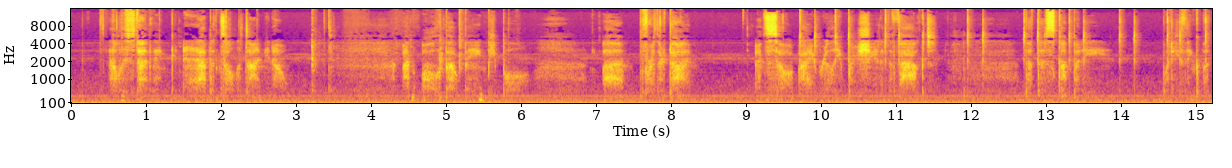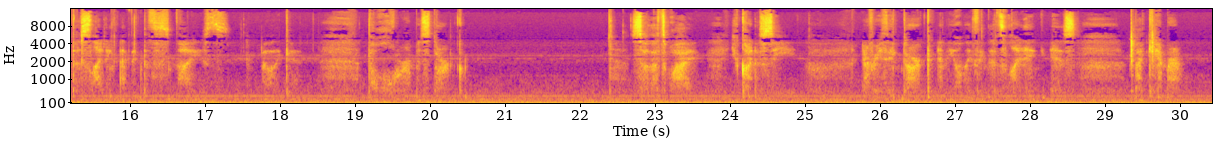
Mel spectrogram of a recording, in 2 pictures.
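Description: A woman whispering in unvoiced speech, with a short pause about two-thirds of the way in, over a steady low hum.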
